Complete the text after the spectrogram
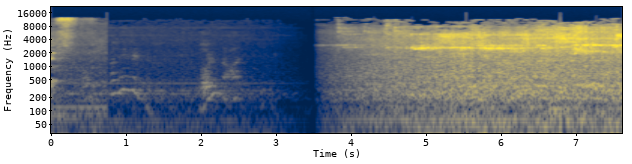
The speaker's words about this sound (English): I head toward ZPT. The train should arrive in under 30 seconds. And of course, it does.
